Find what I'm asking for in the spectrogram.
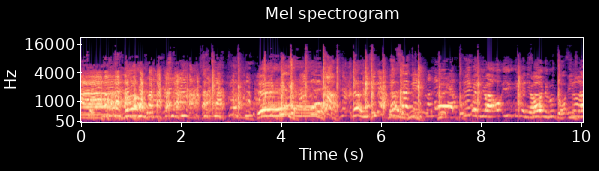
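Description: Scattered hand claps ring out through a political gathering, mixed with overlapping voices and bursts of chuckling that run under the clapping throughout.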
